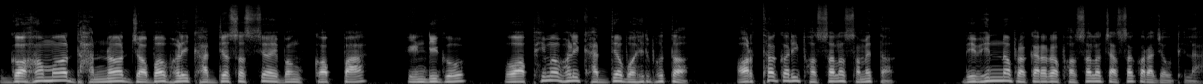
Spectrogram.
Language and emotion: Odia, neutral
